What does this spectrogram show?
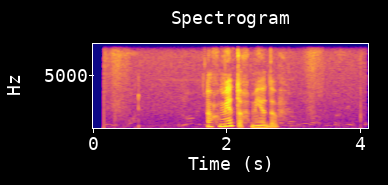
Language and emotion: Russian, neutral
